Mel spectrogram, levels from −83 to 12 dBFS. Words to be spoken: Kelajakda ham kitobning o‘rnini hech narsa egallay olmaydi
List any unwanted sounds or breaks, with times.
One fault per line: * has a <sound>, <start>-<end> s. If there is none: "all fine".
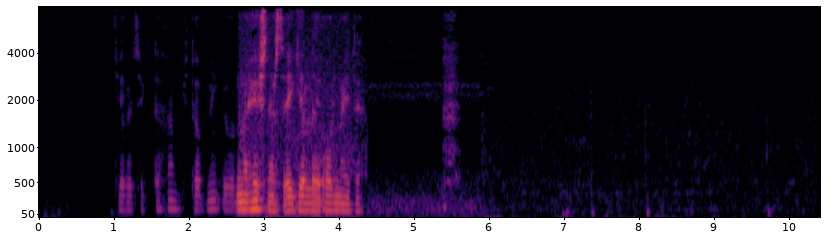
* has a cough, 5.1-5.8 s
